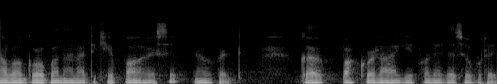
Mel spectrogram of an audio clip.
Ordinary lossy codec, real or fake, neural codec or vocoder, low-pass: none; fake; codec, 16 kHz, about 1 kbps, DyCAST, with the encoder's durations; 7.2 kHz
